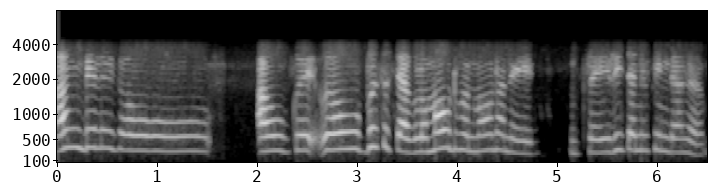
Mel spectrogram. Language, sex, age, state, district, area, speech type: Bodo, female, 18-30, Assam, Udalguri, rural, conversation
